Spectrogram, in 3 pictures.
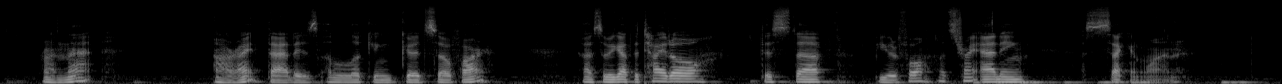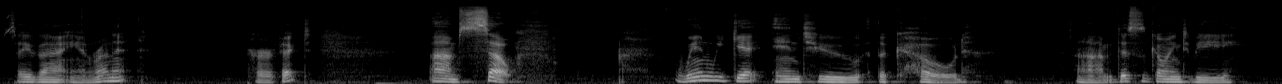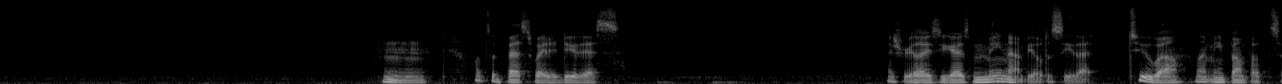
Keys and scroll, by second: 9.9 shift+super+Up, 10.2 shift+super+c, 10.4 super+Right, 10.6 Return, 11.3 super+v, 12.3 super+s, 32.1 super+=.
